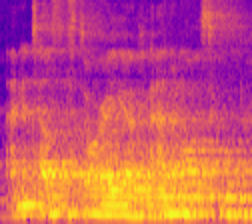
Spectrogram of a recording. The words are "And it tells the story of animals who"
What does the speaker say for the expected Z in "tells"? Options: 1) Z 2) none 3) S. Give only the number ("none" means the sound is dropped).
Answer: 1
